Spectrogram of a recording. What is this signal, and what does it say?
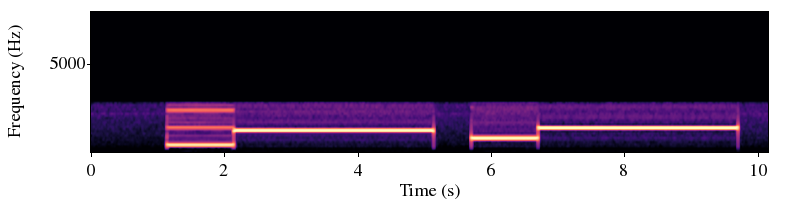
Two-tone page, heard as a one-second tone, then a three-second tone, about 480 then 1250 Hz, about 860 then 1430 Hz. It is heard from 1.1 to 9.7 s.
